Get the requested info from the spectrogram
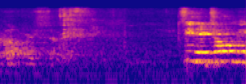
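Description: A man's voice preaching, picked up by a headset microphone in a hall. He speaks a short phrase, pauses, and starts again near the end.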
